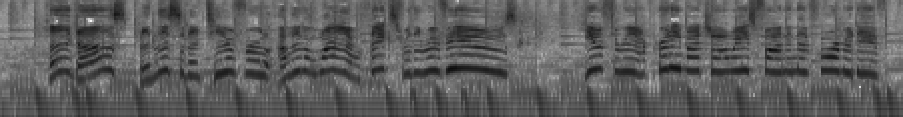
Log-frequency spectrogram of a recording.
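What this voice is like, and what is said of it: Weird put-on reading voice. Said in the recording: “in a weird voice ... Yes, weird voice. ... Weird voices for the win. ... this is horrible”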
